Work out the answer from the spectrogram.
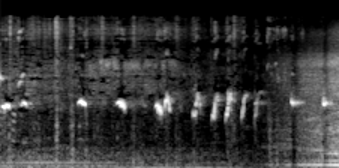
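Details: White-rumped shama from Borneo, in breeding condition, singing ngelowo style while pecking a hand: short bright whistles about once a second, then a quick run of falling whistled notes, with a hum underneath.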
